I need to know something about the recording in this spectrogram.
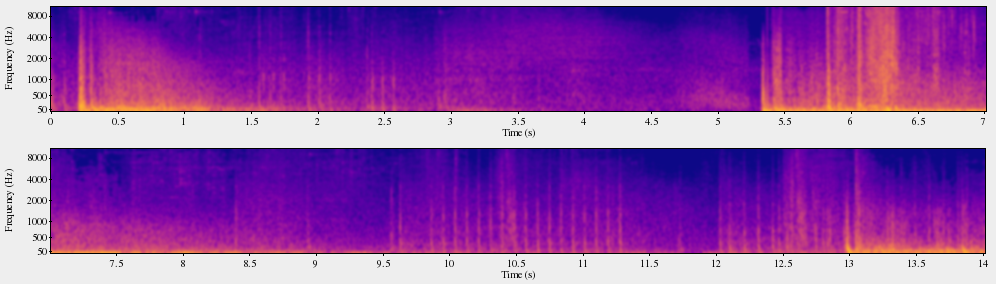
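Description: A sniper rifle fires booming shots that echo away outdoors.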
